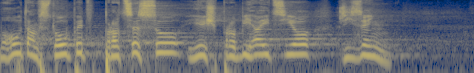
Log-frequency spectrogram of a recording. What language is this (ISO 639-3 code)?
ces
